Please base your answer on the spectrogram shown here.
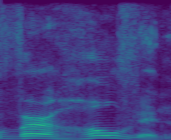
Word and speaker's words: Verhoeven: But yeah, Rico Rico Verhovven, right? That's how you pronounce his name.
